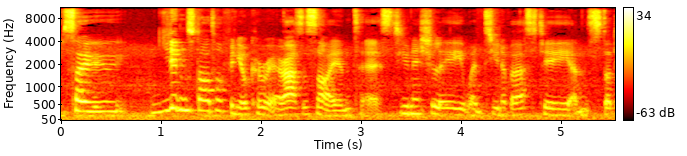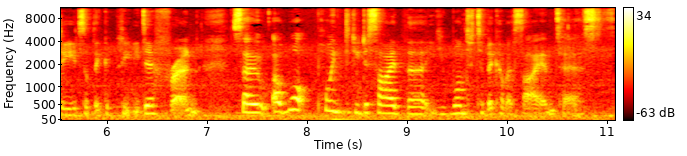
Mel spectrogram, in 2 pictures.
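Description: A woman's voice: mid-range voice, expressive, a little fast, hardly any pauses, slight background noise, rough recording. A woman narrating a scripted profile and asking friendly interview questions for a science podcast.

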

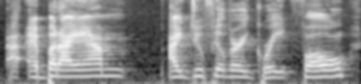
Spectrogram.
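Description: A man's voice: sits high, steady tone, moderate pace, clean tone. A man co-hosting a comedic chat show, talking in a playful, campy way and laughing often. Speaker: co-host.

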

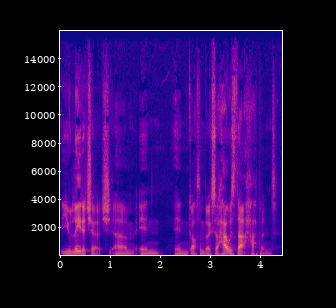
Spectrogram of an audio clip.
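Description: A man's voice: lowish voice, unhurried, creaky, dark tone. A man hosting a podcast interview, encouraging his guests with frequent affirmations. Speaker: podcast host.

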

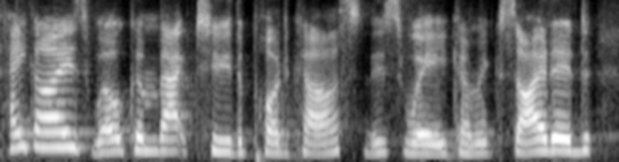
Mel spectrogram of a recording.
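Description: A woman's voice: mid-range voice, lively intonation, a little slow, no room sound. Nasal, stuffy-nosed woman podcast host. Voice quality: slightly nasal. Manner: frank, tells it like it is, laughs often. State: stuffy nose after the flu. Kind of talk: unscripted business podcast monologue.

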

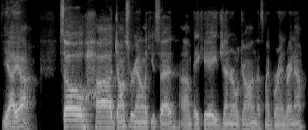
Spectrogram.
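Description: A man's voice: medium pitch, steady tone, moderate pace. A man in his thirties from Cleveland, born in Honduras, telling his life story as a podcast guest in an earnest way, with many "uh"s and repeated words. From born in Honduras, raised in Cleveland, Ohio. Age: 30s. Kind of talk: candid conversational storytelling.

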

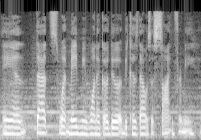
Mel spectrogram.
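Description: Woman from Afghanistan, lowish, gravelly voice, reflective testimony, music bed underneath. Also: flat delivery, moderate pace. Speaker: church member giving testimony. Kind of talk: personal testimony video. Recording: music playing behind the voice.

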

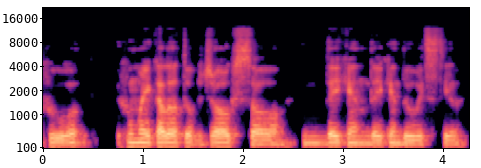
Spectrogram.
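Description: A Polish man in his twenties with a Polish accent, giving casual interview answers as a footballer in hesitant, halting English. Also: on the low side, flat delivery, warm tone. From Poland. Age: 20s. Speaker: professional footballer, interview guest.

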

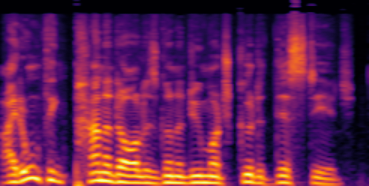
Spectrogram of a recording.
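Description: An actor playing a farmer's brisk, exasperated brother in a radio drama, scolding impatiently in an Irish accent. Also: male voice, medium pitch, expressive, darkish tone, dry recording, close to an everyday voice. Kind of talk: naturalistic radio drama acting.

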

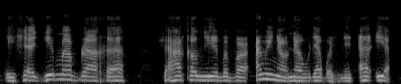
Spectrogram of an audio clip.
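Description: A man's voice: high voice, fast talker, vocal fry, fairly bright tone. An actor playing a bumbling male servant who stammers and fumbles for words.

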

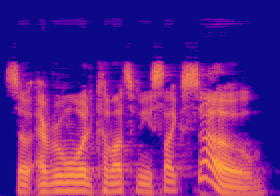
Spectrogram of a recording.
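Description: A man's voice: medium pitch, lively intonation, quick pace, no echo, highs cut off. A man chatting casually about video games as a podcast host, rambling and often given to laughter.

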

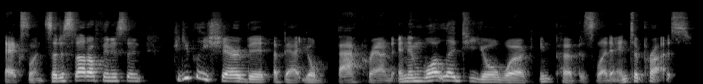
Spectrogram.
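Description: Medium-pitched male podcast host. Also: big pitch swings, a little fast. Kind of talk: scripted introduction and polite interview questions.

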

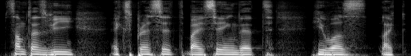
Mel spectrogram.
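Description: A man speaking at a memorial panel, halting and searching for words, with many fillers and restarts in English that is not his first language. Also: mid-range voice, fairly even intonation, darkish tone. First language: not English; foreign accent in Turkish noted.

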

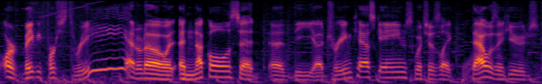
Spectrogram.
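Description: A man with a mid-pitched voice hosts a casual film discussion. He talks informally and freely airs his opinions, rambling from thought to thought. Music plays faintly behind him. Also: very animated, a little slow, hardly any pauses, fairly bright tone. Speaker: podcast host.

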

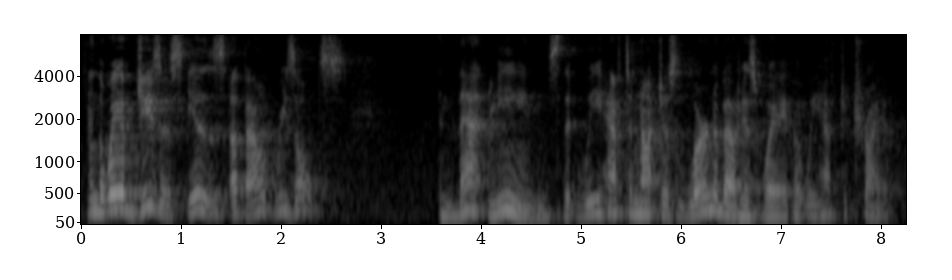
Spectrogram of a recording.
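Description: A man preaching a sermon as a church minister, speaking in measured, deliberate phrases with pauses. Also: high-pitched, fairly bright tone. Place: large reverberant church interior. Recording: echoey, reverberant hall with faint noise.

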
